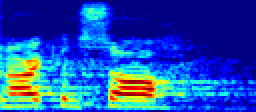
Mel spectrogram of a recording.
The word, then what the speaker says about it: Arkansas: They have a law that if you live there, you have to pronounce the word Arkansas correctly. So don't call it Arkansas, okay? Or Arkansas. And I'm used to that because I lived in Illinois, and how do people often pronounce Illinois? Illinois. Okay, the S is silent, as it is in Arkansas. There's no S at the end that you hear.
